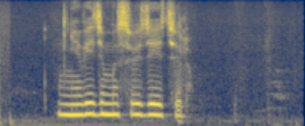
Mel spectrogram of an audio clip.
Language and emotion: Russian, neutral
